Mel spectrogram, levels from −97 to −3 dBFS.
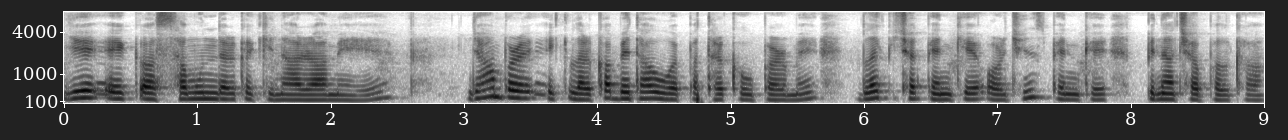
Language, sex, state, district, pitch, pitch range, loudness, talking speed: Hindi, female, Arunachal Pradesh, Lower Dibang Valley, 185 Hz, 175-205 Hz, -19 LUFS, 195 wpm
